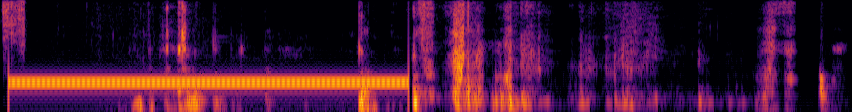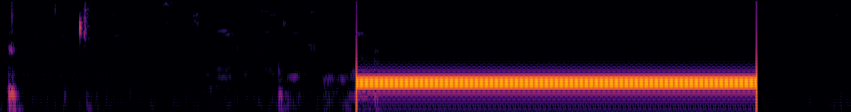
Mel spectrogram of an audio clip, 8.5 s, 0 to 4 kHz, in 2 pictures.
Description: Ringback tone (North America), 440 + 480 Hz.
